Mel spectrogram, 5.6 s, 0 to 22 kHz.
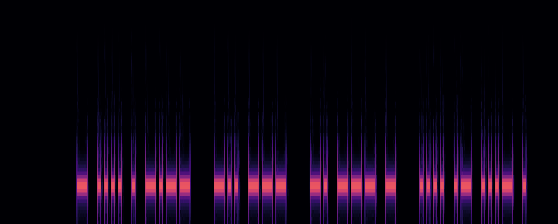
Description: Morse code, heard as a keyed tone, about 34 wpm, 700 Hz. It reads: THEY DO NOT HAVE
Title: Sets of 4 Words 35wpm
